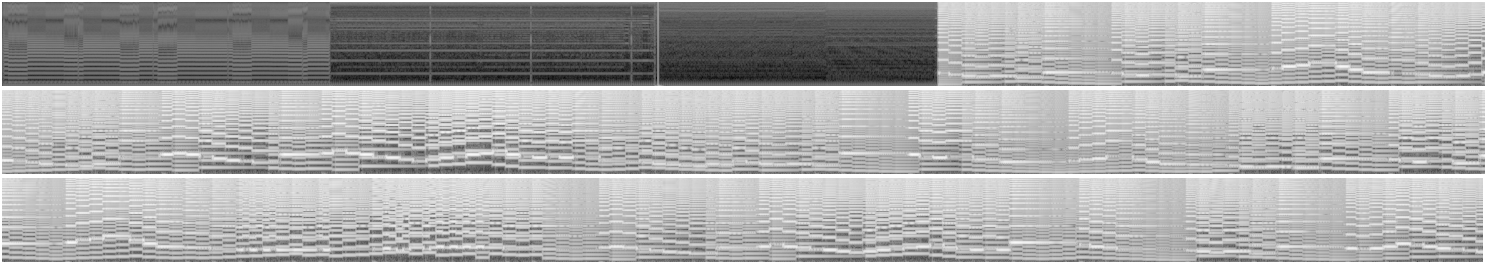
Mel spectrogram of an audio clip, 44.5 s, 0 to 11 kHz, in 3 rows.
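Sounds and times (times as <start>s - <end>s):
music on a CSG8580R5 chip: 9.4s - 44.4s.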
